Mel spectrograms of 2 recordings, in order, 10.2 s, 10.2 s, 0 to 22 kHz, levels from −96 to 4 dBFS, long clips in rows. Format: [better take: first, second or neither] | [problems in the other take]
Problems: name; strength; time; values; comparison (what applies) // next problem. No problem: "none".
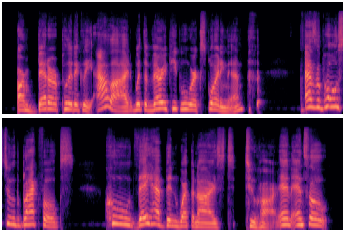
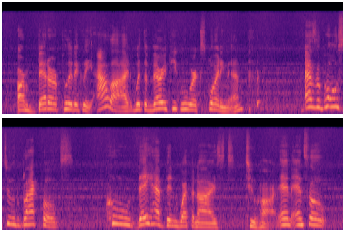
first | hiss; faint; throughout; 20 dB below the speech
